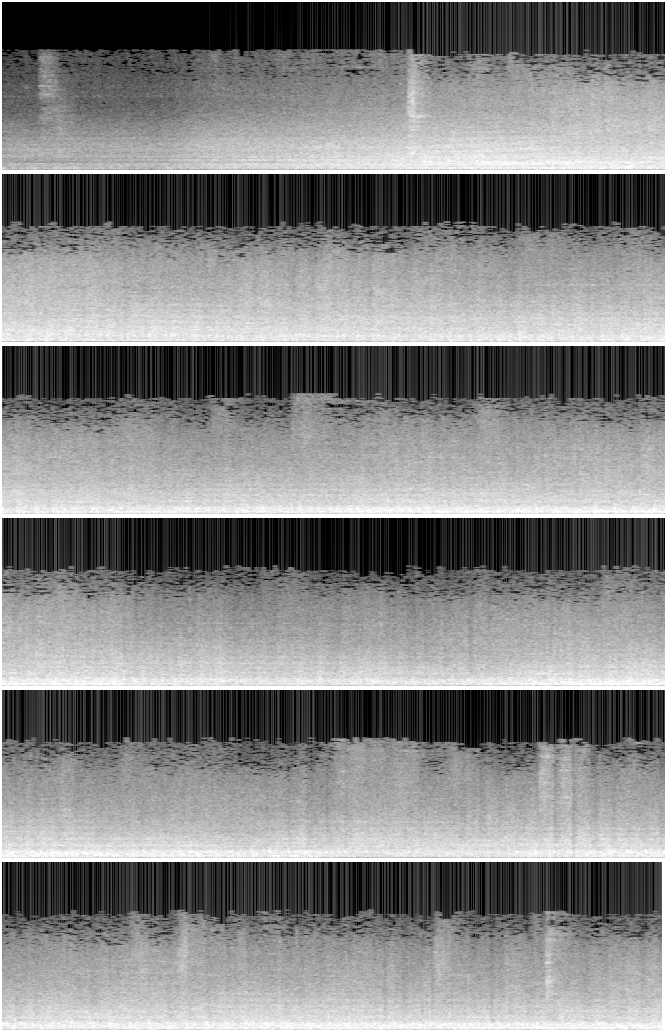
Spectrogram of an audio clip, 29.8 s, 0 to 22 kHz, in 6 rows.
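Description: A 2TE10M twin-section diesel locomotive, with its two-stroke opposed-piston diesel engines, passing close, the sound growing loud over the first few seconds. It is followed by a long freight train of tank and hopper wagons rolling steadily past, with the clickety-clack of wheels over rail joints.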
